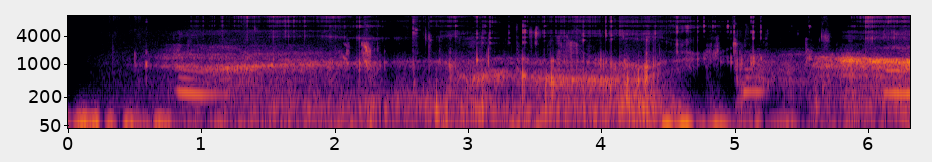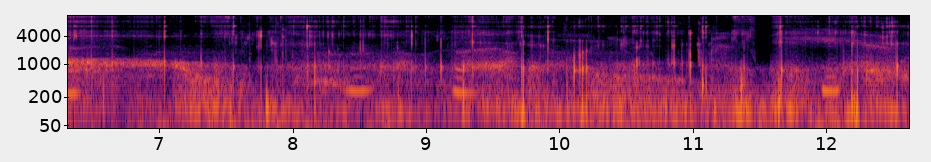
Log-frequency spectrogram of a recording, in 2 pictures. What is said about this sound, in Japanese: 私も耳なめ再開。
